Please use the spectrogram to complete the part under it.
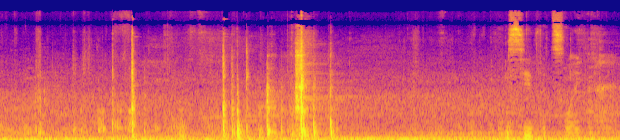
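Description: Hands knock and scrape against a metal suspension part.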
